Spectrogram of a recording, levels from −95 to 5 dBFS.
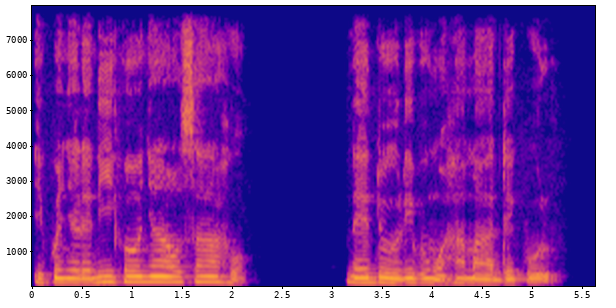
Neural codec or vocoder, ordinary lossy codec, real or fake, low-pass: none; none; real; none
